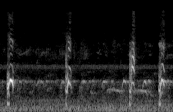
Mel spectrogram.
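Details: Female white-breasted waterhen giving four scattered, short nasal notes at uneven intervals, softer and sparser than a steady series, with low background hum.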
